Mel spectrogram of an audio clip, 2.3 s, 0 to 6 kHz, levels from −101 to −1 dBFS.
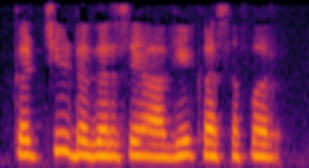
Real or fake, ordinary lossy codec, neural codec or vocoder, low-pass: real; AAC, 32 kbps; none; 5.4 kHz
